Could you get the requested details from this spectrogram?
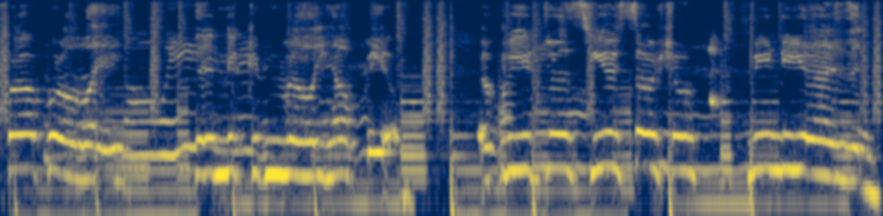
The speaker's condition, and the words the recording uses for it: Cerebral palsy. Muscle fibers in most of the muscles, but not overpowering, so she can still speak.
